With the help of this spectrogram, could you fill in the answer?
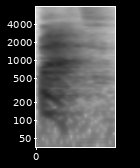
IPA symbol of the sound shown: æ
